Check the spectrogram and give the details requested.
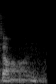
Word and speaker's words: Dan: It's pronounced Dawn. Right. Even though it looks like Dan.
